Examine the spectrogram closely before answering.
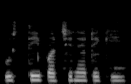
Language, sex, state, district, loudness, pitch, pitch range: Bengali, female, West Bengal, Jalpaiguri, -29 LUFS, 180 Hz, 180-185 Hz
